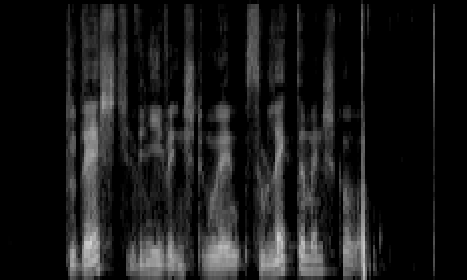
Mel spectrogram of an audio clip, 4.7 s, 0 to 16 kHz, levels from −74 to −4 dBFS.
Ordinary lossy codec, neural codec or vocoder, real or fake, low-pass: AAC, 96 kbps; codec, 32 kHz, 1.9 kbps, SNAC; fake; 14.4 kHz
